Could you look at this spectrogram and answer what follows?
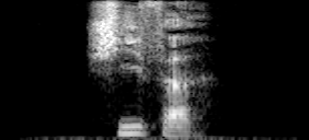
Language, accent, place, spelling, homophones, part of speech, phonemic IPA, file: German, Germany, Berlin, Schiefer, schiefer, noun, /ˈʃiːfɐ/, De-Schiefer.ogg
- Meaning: 1. shale, slate 2. small splinter (sharp piece of wood, etc.)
